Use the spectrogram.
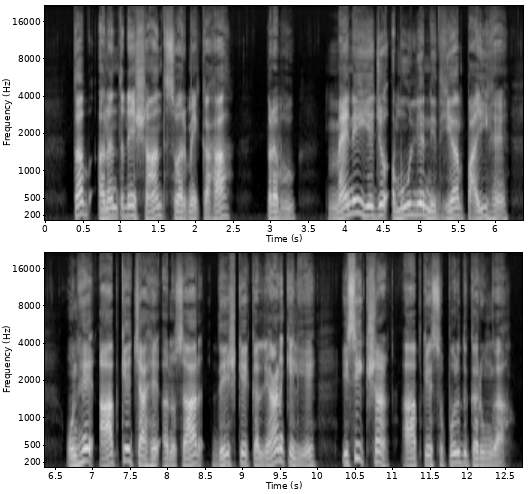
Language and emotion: Hindi, neutral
